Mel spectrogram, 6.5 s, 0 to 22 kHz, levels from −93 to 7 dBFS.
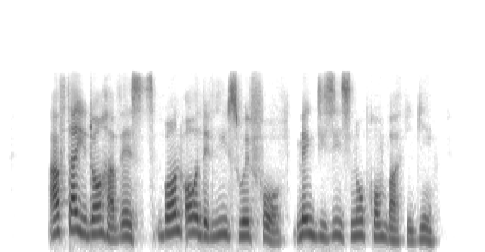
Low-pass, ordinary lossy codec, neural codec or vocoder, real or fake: none; none; codec, 16 kHz, 0.7 kbps, FocalCodec; fake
